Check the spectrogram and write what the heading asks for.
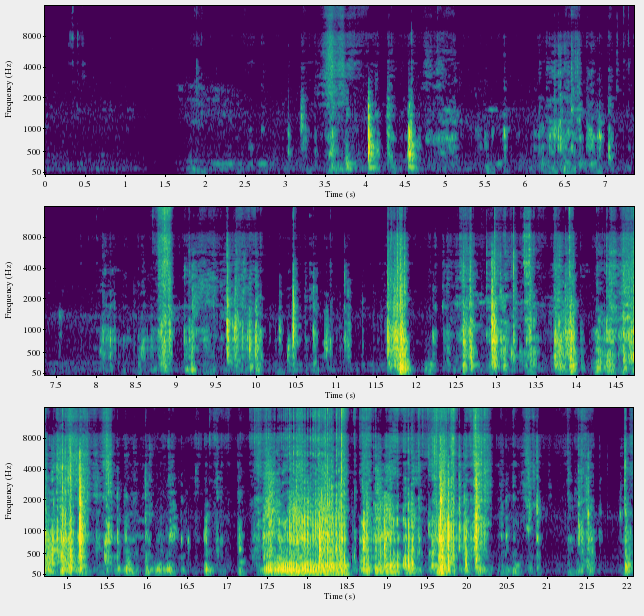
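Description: A toy blister pack being opened by hand: the plastic bubble crackling and clicking and the cardboard backing tearing. The noises come in scattered bits at first and grow louder and longer in the second half.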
